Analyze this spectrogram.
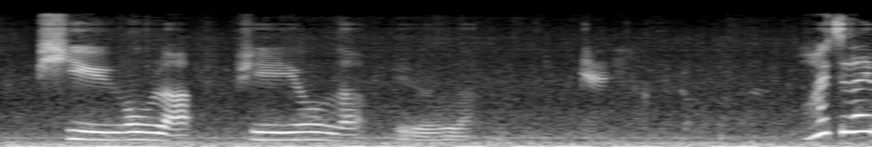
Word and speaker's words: Puyallup: Remember, playa is pronounced Puyallup.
